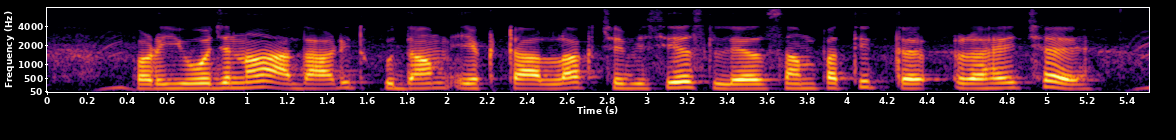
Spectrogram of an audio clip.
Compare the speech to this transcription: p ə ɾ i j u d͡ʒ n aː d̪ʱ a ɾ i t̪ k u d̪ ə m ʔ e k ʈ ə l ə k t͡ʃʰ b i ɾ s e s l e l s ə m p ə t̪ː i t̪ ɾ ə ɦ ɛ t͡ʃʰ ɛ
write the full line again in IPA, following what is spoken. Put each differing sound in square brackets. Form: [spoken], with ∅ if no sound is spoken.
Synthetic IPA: p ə ɾ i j [o] d͡ʒ n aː d̪ʱ a ɾ i t̪ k u d̪ ə m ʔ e k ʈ [a] l ə k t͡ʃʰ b i [∅] s e s l e l s ə m p ə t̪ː i t̪ ɾ ə ɦ ɛ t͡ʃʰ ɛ

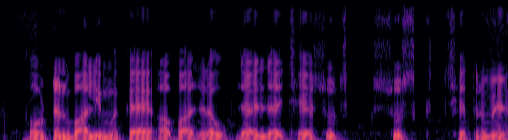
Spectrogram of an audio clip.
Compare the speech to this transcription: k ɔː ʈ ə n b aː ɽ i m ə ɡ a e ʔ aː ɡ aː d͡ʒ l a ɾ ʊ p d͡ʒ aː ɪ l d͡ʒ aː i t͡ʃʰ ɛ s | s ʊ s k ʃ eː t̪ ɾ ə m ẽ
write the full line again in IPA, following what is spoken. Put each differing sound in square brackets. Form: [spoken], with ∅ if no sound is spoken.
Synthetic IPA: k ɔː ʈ ə n b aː [l] i m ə [k] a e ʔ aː [b] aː d͡ʒ [ɾ] a [∅] ʊ p d͡ʒ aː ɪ l d͡ʒ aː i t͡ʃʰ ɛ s | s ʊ s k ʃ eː t̪ ɾ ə m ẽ

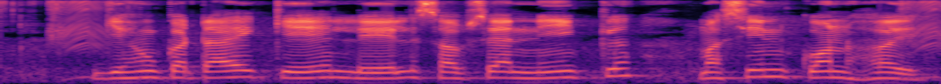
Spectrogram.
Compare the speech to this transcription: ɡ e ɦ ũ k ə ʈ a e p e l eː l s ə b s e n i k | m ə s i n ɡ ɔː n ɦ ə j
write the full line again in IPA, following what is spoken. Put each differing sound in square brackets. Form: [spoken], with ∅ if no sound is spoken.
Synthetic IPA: ɡ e ɦ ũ k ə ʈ a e [k] e l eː l s ə b s e n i k | m ə s i n [k] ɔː n ɦ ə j

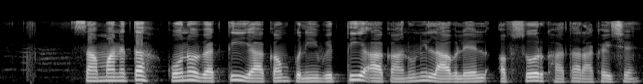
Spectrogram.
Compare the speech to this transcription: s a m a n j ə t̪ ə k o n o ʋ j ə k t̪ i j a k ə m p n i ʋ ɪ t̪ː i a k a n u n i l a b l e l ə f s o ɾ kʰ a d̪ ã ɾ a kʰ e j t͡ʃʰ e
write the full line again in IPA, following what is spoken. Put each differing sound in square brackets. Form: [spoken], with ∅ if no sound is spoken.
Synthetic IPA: s a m a n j ə t̪ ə k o n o ʋ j ə k t̪ i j a k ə m p n i ʋ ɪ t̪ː i a k a n u n i l a b l e l ə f s o ɾ kʰ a [t̪] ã ɾ a kʰ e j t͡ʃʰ e

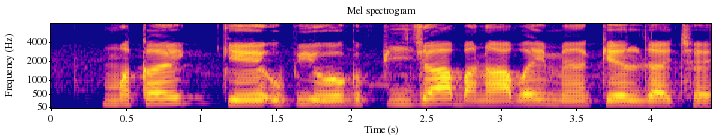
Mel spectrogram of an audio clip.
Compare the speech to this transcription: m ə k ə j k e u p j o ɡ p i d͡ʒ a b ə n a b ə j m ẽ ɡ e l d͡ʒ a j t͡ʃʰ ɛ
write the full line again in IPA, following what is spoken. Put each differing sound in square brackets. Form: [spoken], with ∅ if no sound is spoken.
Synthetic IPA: m ə k ə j k e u p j o ɡ p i d͡ʒ a b ə n a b ə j m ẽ [k] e l d͡ʒ a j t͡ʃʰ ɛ

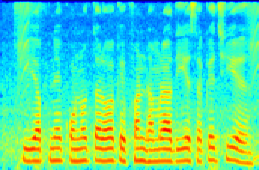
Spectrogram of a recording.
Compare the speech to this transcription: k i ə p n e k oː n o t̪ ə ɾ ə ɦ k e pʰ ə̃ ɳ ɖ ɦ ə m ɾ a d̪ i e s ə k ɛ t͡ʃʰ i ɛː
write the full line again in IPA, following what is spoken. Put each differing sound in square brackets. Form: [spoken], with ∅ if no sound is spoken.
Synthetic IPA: k i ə p n e k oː n o t̪ ə ɾ ə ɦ k e pʰ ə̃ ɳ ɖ ɦ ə m ɾ a d̪ i e s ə k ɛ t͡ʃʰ i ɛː

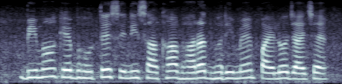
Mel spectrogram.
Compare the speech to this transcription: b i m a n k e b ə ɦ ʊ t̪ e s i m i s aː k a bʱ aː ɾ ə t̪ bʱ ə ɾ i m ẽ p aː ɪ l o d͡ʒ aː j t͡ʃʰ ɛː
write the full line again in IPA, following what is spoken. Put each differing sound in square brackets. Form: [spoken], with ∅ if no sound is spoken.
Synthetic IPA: b i m a [∅] k e b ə ɦ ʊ t̪ e s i [n] i s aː [kʰ] a bʱ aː ɾ ə t̪ bʱ ə ɾ i m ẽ p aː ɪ l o d͡ʒ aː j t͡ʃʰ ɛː

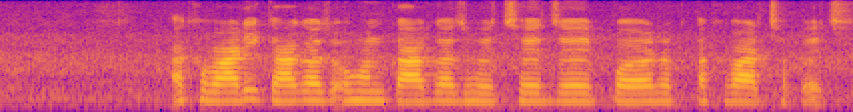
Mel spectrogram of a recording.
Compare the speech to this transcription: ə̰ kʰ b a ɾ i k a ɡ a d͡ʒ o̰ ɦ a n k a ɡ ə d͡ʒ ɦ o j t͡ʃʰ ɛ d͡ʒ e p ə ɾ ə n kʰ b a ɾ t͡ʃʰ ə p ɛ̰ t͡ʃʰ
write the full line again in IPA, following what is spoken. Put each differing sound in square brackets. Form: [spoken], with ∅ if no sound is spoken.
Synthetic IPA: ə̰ kʰ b a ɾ i k a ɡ [ə] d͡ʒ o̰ ɦ [ə] n k a ɡ ə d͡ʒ ɦ o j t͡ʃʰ ɛ d͡ʒ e p ə ɾ ə [∅] kʰ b a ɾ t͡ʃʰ ə p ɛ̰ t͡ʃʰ

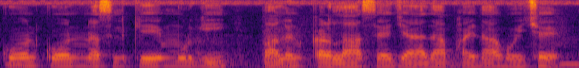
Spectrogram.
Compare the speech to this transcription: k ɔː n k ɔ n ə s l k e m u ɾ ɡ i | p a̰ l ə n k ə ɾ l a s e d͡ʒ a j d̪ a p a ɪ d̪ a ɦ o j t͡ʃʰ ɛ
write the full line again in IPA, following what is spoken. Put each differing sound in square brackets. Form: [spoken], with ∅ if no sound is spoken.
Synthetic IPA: k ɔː n k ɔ [nː] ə s l k e m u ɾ ɡ i | p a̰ l ə n k ə ɾ l a s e d͡ʒ a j d̪ a [pʰ] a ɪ d̪ a ɦ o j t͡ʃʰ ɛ

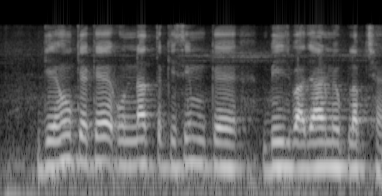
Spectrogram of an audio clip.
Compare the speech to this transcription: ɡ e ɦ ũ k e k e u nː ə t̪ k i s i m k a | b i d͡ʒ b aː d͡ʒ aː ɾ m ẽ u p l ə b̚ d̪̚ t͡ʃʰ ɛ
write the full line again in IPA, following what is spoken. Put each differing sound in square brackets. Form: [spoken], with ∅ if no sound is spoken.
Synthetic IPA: ɡ e ɦ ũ k e k e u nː ə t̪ k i s i m k [e] | b i d͡ʒ b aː d͡ʒ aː ɾ m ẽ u p l ə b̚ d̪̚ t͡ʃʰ ɛ

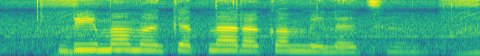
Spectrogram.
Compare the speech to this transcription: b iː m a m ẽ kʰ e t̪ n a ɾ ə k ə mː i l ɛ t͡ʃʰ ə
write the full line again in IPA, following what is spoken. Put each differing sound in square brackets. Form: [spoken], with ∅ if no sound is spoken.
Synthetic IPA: b [i] m a m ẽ [k] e t̪ n a ɾ ə k ə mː i l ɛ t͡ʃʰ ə

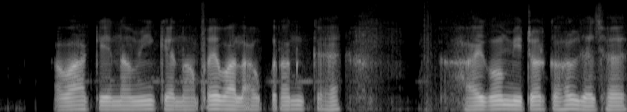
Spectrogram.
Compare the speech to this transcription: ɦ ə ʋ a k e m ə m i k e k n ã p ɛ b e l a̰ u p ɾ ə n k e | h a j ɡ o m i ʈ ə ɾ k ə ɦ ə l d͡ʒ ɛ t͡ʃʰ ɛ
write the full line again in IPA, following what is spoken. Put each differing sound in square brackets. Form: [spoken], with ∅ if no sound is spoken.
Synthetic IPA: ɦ ə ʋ a k e [n] ə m i k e [∅] n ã p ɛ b [a] l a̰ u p ɾ ə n k e | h a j ɡ o m i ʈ ə ɾ k ə ɦ ə l d͡ʒ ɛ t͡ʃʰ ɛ

